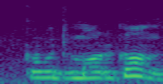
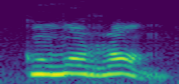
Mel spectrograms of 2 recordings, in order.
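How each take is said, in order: First: God morgon with each written letter sounded, d and g included; spell-read god morgon, softer; every letter pronounced. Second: God morgon with letters dropped, louder and higher; Swedish pronunciation. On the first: Swede showing what people probably think, every letter in god morgon. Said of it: "like you pronounce all of the". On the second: Swede showing not all letters are sounded, natural God morgon. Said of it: "That's how I pronounce it". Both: Shown as a demonstration.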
